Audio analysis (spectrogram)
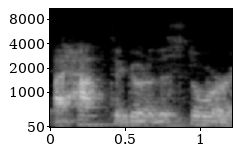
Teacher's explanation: When you say have to, you never say have to. The V becomes an F, to becomes t.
